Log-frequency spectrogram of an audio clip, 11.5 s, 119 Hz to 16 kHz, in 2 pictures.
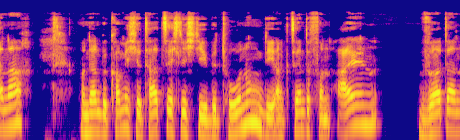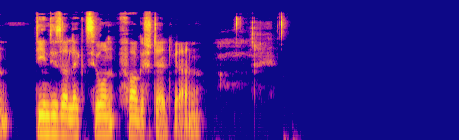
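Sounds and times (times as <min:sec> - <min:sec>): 
speech: 0:00.0 - 0:08.4
soft breathy noise: 0:00.4 - 0:01.0, 0:08.4 - 0:09.5
computer mouse clicks: 0:08.6 - 0:09.4.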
